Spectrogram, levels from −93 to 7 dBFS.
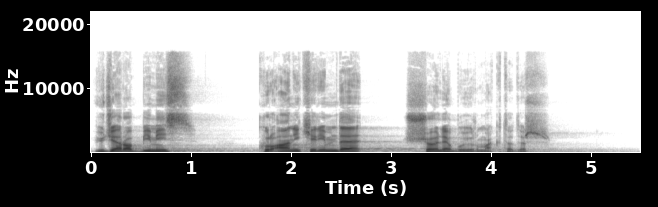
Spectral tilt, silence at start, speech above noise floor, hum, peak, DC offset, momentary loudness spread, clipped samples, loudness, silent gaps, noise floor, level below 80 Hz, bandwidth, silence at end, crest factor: -5.5 dB/octave; 0.05 s; 47 dB; none; -4 dBFS; under 0.1%; 15 LU; under 0.1%; -19 LUFS; none; -66 dBFS; -46 dBFS; 16 kHz; 0.95 s; 18 dB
